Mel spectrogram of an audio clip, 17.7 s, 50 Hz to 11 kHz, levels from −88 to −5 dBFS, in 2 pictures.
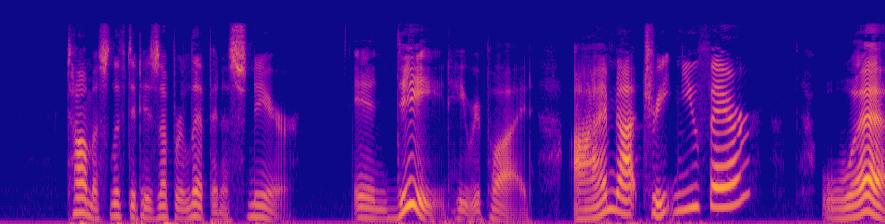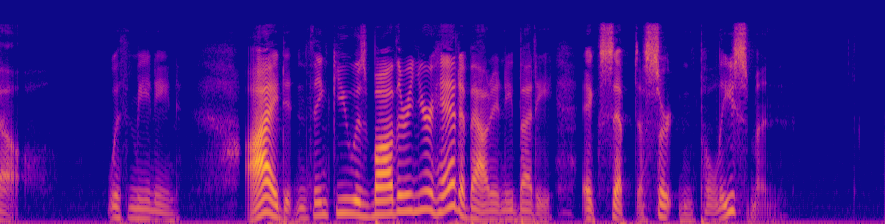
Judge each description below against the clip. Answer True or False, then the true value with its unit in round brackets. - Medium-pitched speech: True (165 Hz)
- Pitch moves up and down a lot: True (8.5 semitones)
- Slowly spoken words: True (110 wpm)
